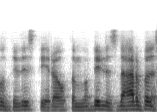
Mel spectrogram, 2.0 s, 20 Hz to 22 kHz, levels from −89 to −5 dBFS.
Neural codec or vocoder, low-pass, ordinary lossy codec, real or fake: codec, 16 kHz, 0.3 kbps, FocalCodec; 7.2 kHz; MP3, 48 kbps; fake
